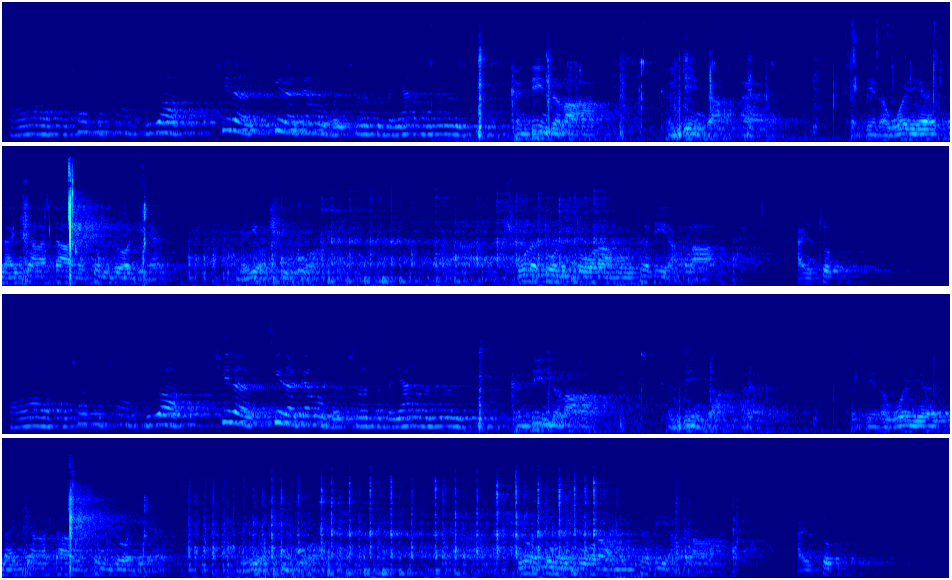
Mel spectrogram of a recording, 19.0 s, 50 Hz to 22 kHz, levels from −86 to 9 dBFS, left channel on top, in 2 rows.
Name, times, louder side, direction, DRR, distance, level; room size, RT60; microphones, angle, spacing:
voice 1, 0.1-5.0 6.8-6.9, right 1 dB, 20° right, 1 dB, 1.6 m, -63 dB
sound 1, 4.3-11.0, left 10 dB, 50° left, 0.4 m, -57 dB
voice 2, 5.1-6.0 6.6-7.9 8.4-11.1 11.8-12.8 13.8-16.7 17.4-17.8, left 2 dB, 75° left, 5 dB, 1.4 m, -61 dB
sound 2, 11.3-16.8, right 3 dB, 55° right, 1.6 m, -61 dB
18.5 x 14.5 x 5.3 m, 2.5 s
head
